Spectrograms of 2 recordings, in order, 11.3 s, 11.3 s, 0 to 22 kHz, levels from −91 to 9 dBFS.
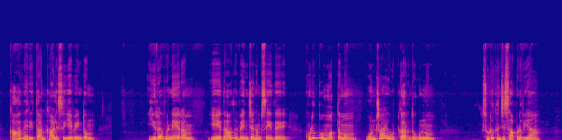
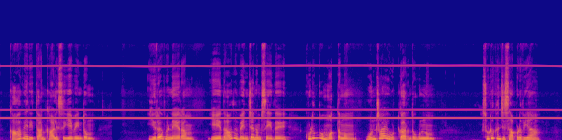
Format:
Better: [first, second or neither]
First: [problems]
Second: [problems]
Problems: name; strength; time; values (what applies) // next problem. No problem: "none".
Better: first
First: none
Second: high-pitched whine; noticeable; throughout; 3.5 kHz, 10 dB below the speech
